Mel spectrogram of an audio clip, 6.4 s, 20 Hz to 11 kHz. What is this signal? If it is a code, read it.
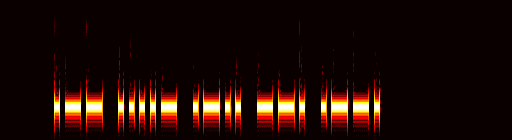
Morse code, heard as a keyed tone, about 18 wpm, 700 Hz. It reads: W4LGP
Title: Speed Racing - USA 1x3 Call Signs 15wpm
